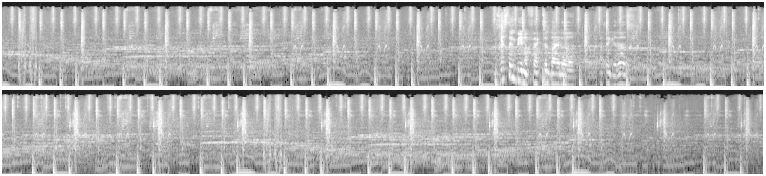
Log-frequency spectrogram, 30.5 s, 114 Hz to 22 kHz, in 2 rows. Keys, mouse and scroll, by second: 0.3 Tab, 1.0 shift+middle click, 2.1 scroll up 1, 4.0 ctrl+r, 9.7 shift+middle click, 10.6 shift+middle click, 12.4 shift+middle click, 13.4 click, 14.3 ctrl+Tab, 15.4 shift+click, 15.9 shift+click, 16.4 click, 17.3 alt+shift+click, 18.1 click, 19.1 click, 19.6 alt+shift+click, 21.0 ctrl+z, 21.9 alt+shift+click, 22.7 ctrl+Tab, 27.9 click, 29.3 shift+click.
